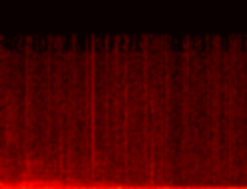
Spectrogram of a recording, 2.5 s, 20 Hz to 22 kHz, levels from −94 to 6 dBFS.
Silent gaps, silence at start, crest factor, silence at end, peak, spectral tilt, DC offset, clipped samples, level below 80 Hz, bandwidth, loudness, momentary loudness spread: none; 0 s; 16 dB; 0 s; -30 dBFS; -5 dB/octave; under 0.1%; under 0.1%; -54 dBFS; 18 kHz; -56 LUFS; 5 LU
